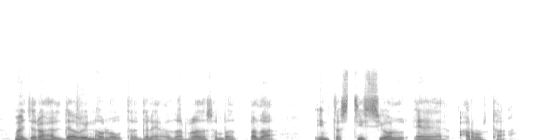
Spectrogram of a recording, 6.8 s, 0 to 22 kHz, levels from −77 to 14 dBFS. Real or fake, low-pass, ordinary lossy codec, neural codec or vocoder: fake; none; none; codec, 24 kHz, 3 kbps, HILCodec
